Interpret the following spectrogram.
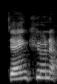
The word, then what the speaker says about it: Dencun: it right finally because I was saying dun but it's Den like raccoon Den denune upgrade ethereum has already happened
